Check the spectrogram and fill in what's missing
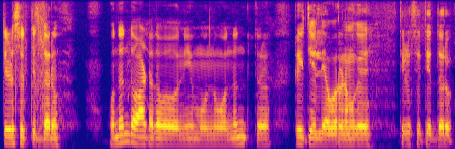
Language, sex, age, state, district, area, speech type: Kannada, male, 18-30, Karnataka, Koppal, rural, spontaneous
